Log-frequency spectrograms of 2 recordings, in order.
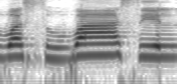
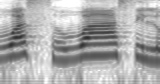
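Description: No difference in how they are said.

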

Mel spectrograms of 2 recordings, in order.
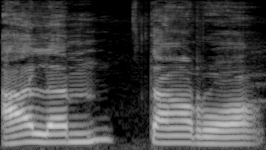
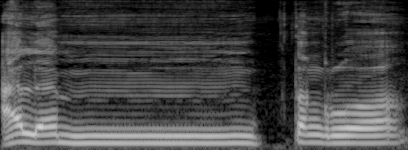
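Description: First: The phrase is said quickly with short vowels. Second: The phrase is drawn out with a nasal hold. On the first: The speaker calls it right. "আলাম কথাটা দ্রুত বলে, তারা কথাটাও দ্রুত বলে, এখানে কোনো টান নেই" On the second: The speaker calls it wrong. "এখানে অনেক ভাই রয়েছে যারা এখানে গুন্না করে ফেলে, এইভাবে বলে অনেকে"

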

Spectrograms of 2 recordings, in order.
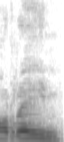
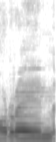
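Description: No difference in how they are said.

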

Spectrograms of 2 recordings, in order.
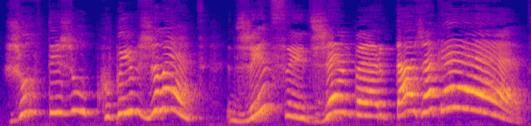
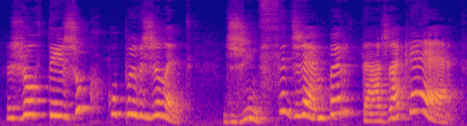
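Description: First: It is said in a joyful voice. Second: It is said in a sly voice. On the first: "Четверта емоція – радість" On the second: "Наступна емоція – хитрість"

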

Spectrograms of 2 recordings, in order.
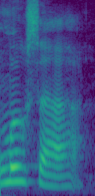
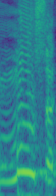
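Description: First: The name is said softly, without force. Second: The name is said loudly, with strong force. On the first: The speaker calls it wrong. "you don't say Musa" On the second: The speaker calls it right. "You say it very robustly"

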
